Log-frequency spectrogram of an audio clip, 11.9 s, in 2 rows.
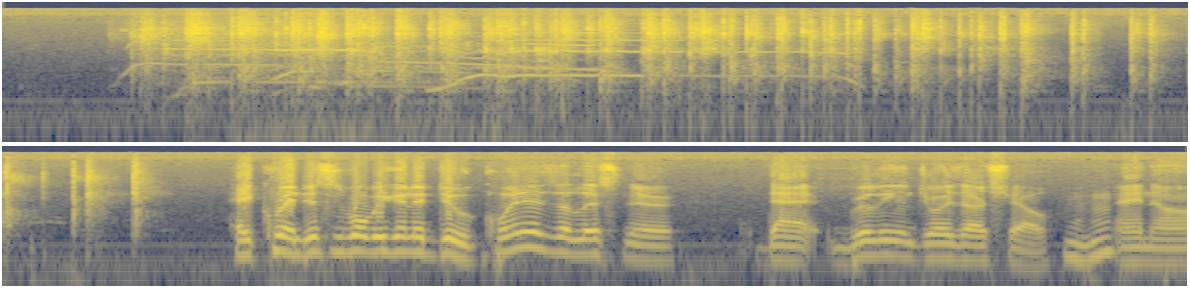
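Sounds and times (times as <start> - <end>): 
whoops and cheering voices: 0.6 - 4.6
rapid hand clapping: 0.6 - 6.8
speech: 7.1 - 11.8.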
